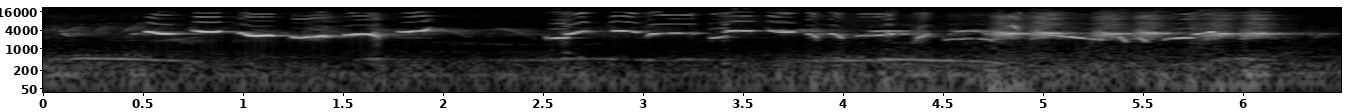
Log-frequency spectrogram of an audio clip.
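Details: Oriental magpie-robin singing, used to prompt a silent magpie-robin to join in at home. Bursts of quick whistled and chirped notes come in several phrases separated by short pauses, ending in a dense rapid twitter.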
